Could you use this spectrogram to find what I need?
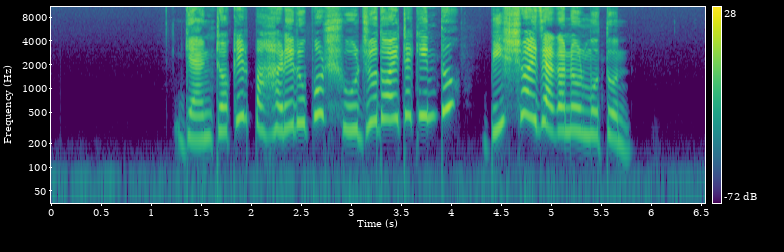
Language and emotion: Bengali, surprised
